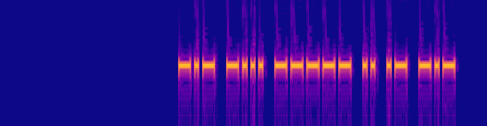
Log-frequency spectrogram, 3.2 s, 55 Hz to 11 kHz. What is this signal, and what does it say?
Morse code, heard as a keyed tone, about 43 wpm, 700 Hz. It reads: KB0IAK
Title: USA Call Signs - 6 Characters - 4x Character Spacing - 45wpm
